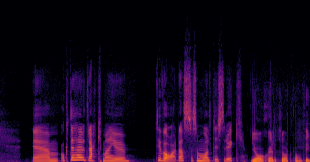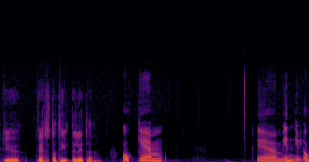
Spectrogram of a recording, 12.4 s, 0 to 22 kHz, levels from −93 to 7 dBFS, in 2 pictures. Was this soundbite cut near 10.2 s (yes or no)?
no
